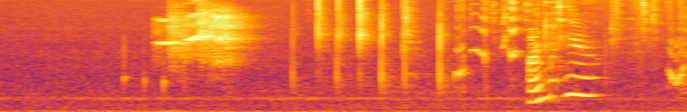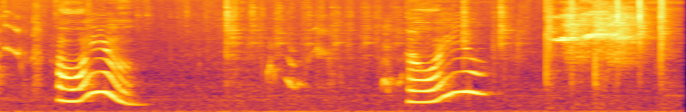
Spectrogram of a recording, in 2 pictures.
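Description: Blue-headed pionus parrot calling: three loud, clear, talk-like calls, each rising then falling in pitch, about four seconds in, at six seconds and near the end, with two short hissy bursts and scattered light clicks in between.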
